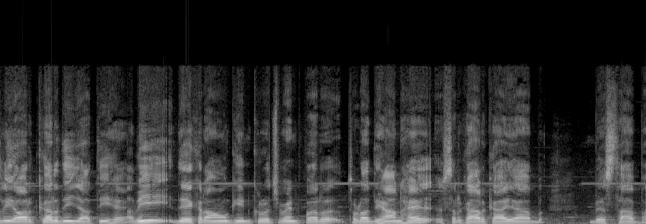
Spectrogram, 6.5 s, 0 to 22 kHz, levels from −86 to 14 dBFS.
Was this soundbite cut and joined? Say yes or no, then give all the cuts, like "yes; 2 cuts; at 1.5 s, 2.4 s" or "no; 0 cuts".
yes; 1 cut; at 1.2 s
